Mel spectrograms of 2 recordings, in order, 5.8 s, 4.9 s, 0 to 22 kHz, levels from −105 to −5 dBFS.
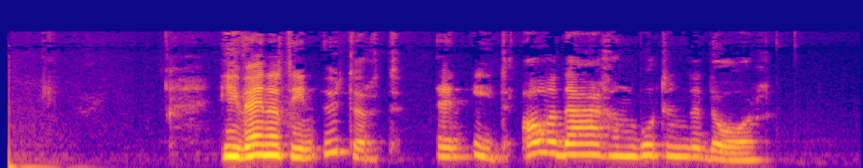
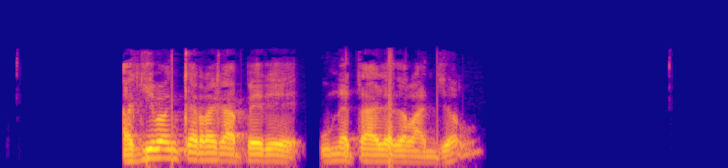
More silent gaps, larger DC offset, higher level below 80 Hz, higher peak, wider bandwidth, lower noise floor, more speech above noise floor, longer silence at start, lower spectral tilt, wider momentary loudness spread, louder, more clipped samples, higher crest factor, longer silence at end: second, none vs 2.04-2.13 s; neither; about the same, -56 dBFS vs -56 dBFS; about the same, 0 dBFS vs -2 dBFS; first, 11.5 kHz vs 7.6 kHz; second, -65 dBFS vs under -90 dBFS; second, 47 dB vs over 74 dB; second, 0.05 s vs 0.8 s; about the same, -6.5 dB/octave vs -7.5 dB/octave; first, 16 LU vs 10 LU; about the same, -19 LUFS vs -17 LUFS; neither; about the same, 20 dB vs 18 dB; second, 0.65 s vs 1.7 s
